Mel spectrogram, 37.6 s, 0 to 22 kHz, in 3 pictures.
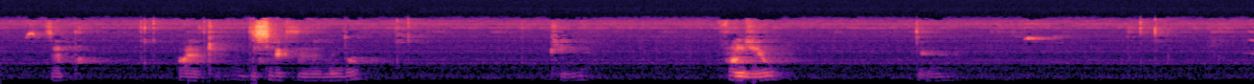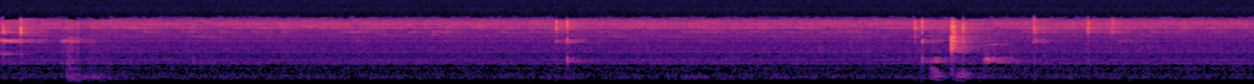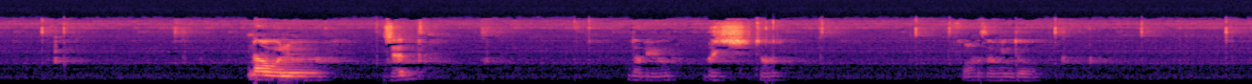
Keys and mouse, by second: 0.1 z, 1.6 right click, 4.2-5.7 right drag, 5.4 middle click, 7.3 KP_1, 9.1 e, 18.3-19.9 drag, 19.0 e, 21.9 click, 22.5-24.9 middle drag, 25.1 middle click, 25.9-27.8 middle drag, 27.8 z, 28.9 right click, 29.4-32.9 middle drag, 31.0 click, 31.2-32.9 right drag, 31.9 w, 33.4-35.0 middle drag.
